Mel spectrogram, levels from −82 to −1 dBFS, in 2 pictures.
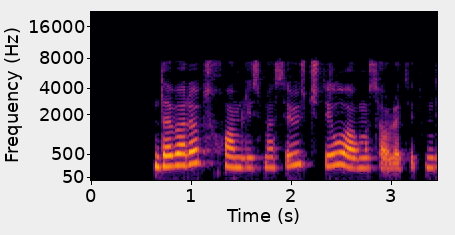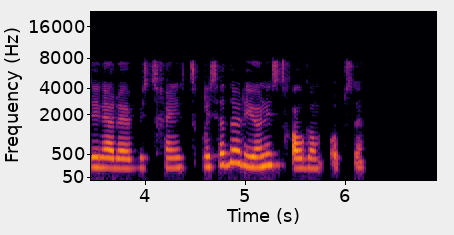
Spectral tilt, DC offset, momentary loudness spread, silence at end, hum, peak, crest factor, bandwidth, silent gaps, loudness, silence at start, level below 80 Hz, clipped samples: -5 dB/octave; under 0.1%; 12 LU; 0.75 s; none; -10 dBFS; 18 dB; 8.2 kHz; 5.79-5.83 s; -26 LUFS; 0.65 s; -74 dBFS; under 0.1%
